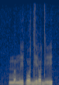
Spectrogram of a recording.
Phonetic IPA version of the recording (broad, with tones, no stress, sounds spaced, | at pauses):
m ə˩ m i˥ ɠ o˥ d i˧ ɾ o˧ d i˩˥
